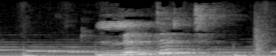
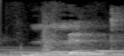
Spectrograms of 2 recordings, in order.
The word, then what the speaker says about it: Lindt: Lindt? No, it's actually Lindt chocolate.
